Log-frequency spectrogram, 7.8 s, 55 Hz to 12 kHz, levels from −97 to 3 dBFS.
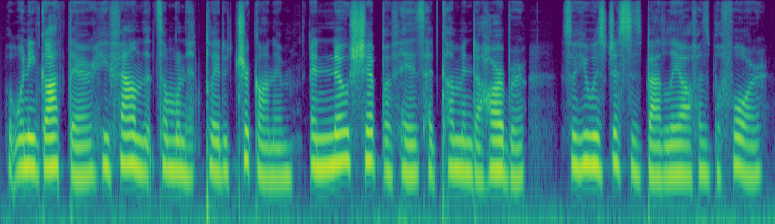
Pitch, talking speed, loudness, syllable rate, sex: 200 Hz, 265 wpm, -18 LUFS, 5.8 syllables/s, female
